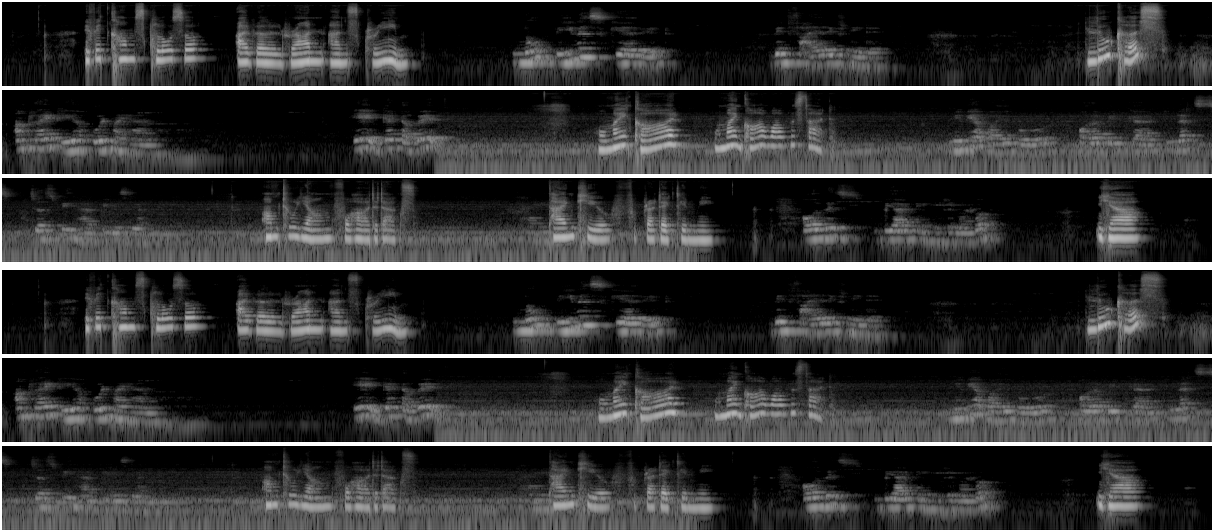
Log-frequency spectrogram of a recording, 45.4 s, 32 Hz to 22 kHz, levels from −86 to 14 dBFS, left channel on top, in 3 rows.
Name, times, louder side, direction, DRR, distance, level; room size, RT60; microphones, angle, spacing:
voice 1, 1.0-2.4 2.9-5.1 13.6-14.5 22.6-23.6 24.0-25.5 33.5-35.4 37.1-39.1 43.9-44.5, left 3 dB, 30° left, 0.4 m, -26 dB
voice 2, 6.4-8.4 9.6-11.0 15.3-17.3 19.5-20.8 26.9-32.2 36.7-37.5 39.9-42.7, equal, 55° left, 2.2 m, -40 dB
sound 1, 20.5-38.9, equal, 5° right, 3.2 m, -48 dB
7.8 x 3.2 x 4.0 m
head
